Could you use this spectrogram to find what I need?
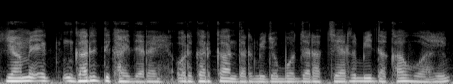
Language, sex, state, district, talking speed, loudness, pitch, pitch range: Hindi, male, Arunachal Pradesh, Longding, 265 wpm, -16 LUFS, 135 Hz, 130-150 Hz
